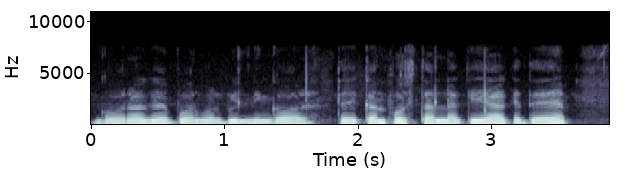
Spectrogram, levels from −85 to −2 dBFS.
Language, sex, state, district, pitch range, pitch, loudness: Chakma, female, Tripura, Unakoti, 215-225 Hz, 220 Hz, -14 LUFS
